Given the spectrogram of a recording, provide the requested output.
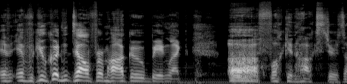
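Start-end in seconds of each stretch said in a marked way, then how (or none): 2.3-3.5 annoyed muttering under the breath. Retelling another player's muttered complaint during a game: imitating muttering under breath. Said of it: "under his breath".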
